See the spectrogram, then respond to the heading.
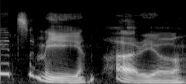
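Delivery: swooping, bouncing cartoon Italian accent. While playing a game together, one player shows off: Mario impression. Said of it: "Mario impression".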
